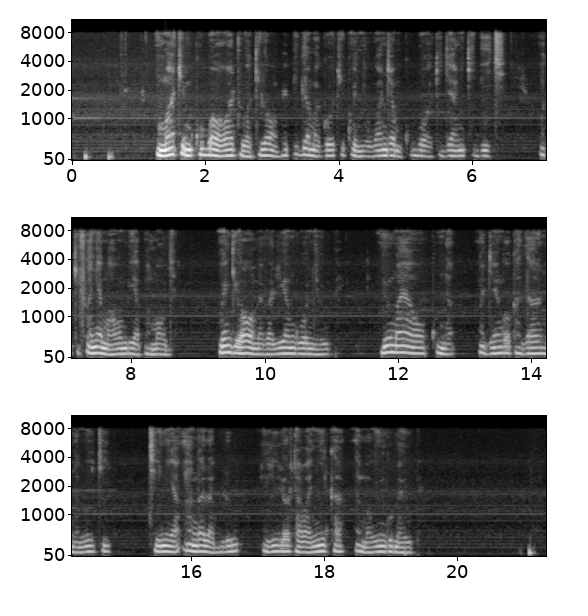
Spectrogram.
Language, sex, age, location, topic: Swahili, male, 36-49, Mombasa, government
